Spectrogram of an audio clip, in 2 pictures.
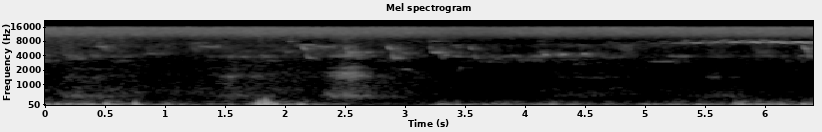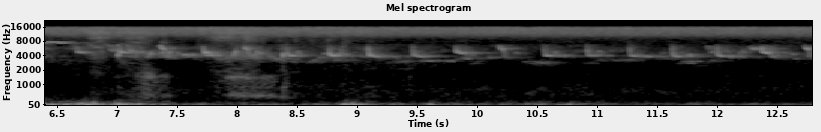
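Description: A songbird singing a long run of short, high, falling notes, about three a second toward the end, over low rumbling on the microphone.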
